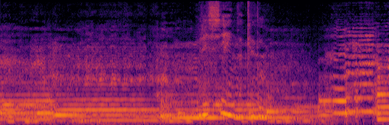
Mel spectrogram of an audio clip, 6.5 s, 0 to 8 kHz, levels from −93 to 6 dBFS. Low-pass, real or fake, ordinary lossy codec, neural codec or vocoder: none; fake; none; codec, 16 kHz, 8 kbps, FreqCodec, smaller model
